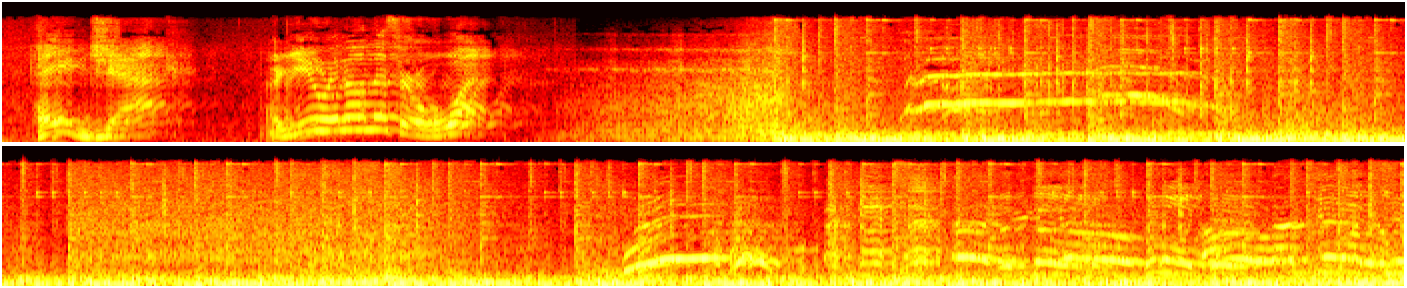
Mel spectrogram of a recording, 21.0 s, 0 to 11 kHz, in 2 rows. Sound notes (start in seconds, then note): 6.7 cheering; 10.6 tense instrumental music; 15.4 hooting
